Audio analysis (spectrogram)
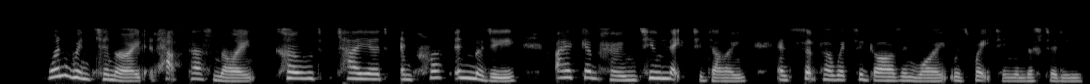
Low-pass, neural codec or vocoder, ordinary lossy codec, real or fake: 5.4 kHz; codec, 24 kHz, 6 kbps, HILCodec; AAC, 48 kbps; fake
